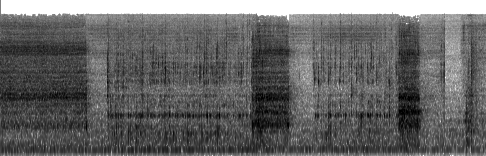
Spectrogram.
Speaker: a clogged steam nozzle isn't too common but i've seen it happen especially with new boilers loose shavings in the boiler turret and fittings find their way into the steam pipe and get trapped in the steam nozzle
